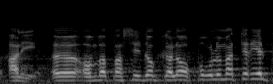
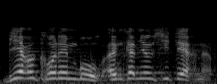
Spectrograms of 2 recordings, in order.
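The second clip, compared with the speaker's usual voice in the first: slow, higher, emphatic item reading; meeting budget announcement; 7 semitones higher, 4 dB louder than usual. Acted. Local official reading the drinks budget to activists, slow proud announcing. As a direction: proclaim each order like a grand policy.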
